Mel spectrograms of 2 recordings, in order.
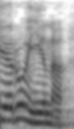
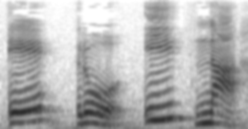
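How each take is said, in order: First: Said in the usual way. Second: Very slow heroína split into he, ro, í, na; syllable by syllable. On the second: Shown as a demonstration. Teacher showing the lone í to students, syllable by syllable. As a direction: stand each syllable of heroína on its own. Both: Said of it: "Ao separar as sílabas".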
